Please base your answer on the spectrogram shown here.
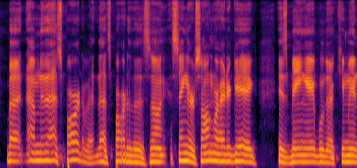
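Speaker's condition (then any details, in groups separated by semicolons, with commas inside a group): ALS; motor neurons in brain and spinal cord, body stiffness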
